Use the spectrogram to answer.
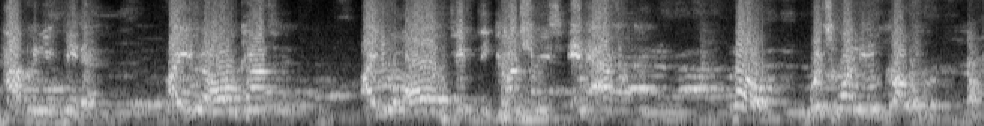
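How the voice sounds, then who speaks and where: A man's voice: very high voice, level tone, fairly quick, recorded from a distance, over loud music, poor audio. A man preaching in the street, emphatic, pressing listeners to answer him back.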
